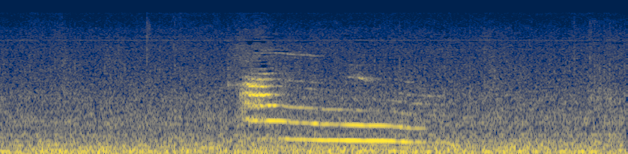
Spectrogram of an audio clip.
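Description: A single drawn-out, meow-like call about a second long, starting high and gliding down in pitch, over faint room noise.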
